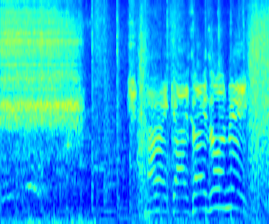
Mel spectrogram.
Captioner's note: mask breathing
